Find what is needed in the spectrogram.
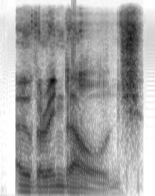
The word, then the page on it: Overindulge: British English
